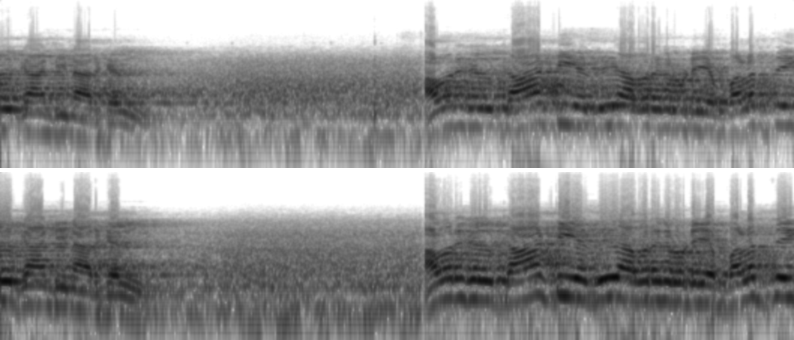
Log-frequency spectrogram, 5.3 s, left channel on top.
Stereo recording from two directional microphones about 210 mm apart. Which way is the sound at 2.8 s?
55° right (ahead or behind).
